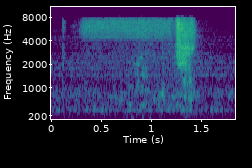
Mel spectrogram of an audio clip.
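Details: Mechanical ventilator that a podcaster says is his own, audible during his recording: a steady soft airy hiss followed by a brief louder rush of air as a breath is delivered, one breath cycle.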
